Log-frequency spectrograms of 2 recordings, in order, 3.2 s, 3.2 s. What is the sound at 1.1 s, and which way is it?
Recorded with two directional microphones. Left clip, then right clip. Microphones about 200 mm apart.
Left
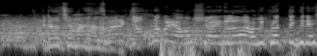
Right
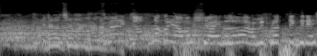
Speech, 20° right (ahead or behind).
